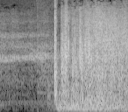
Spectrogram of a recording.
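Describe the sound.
A voice imitates a bomb exploding: after a quiet lead-in, a sudden sharp burst erupts into a loud, sustained, forceful rumbling roar that fills the rest of the moment.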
